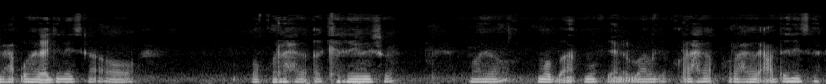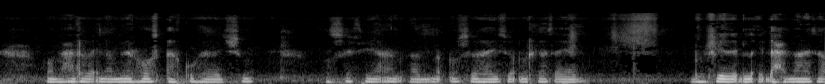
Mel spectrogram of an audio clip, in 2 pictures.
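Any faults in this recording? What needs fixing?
Throughout the recording, a low-bitrate encoder likely ran short of bits, as in MP3 compression. To save space it discarded everything above 11.5 kHz and zeroed its weakest frequency lines. Across the whole clip, the top of the speech therefore stops abruptly, and thin bands flicker in and out from frame to frame. The result is a plainly audible watery, swirling texture, which fits an MP3 at around 48 kbps. Encode at a higher bitrate, or keep a lossless master, so the encoder never has to strip treble or starve weak bands.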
